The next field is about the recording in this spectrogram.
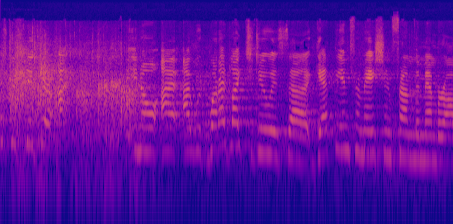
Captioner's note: applause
